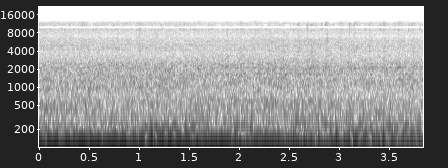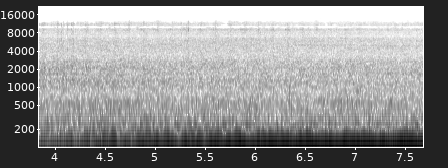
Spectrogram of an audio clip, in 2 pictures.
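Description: A 1982 Mercedes-Benz 500 SL's 5.0-litre V8 engine idling steadily, with a low rumble that grows louder in the second half.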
